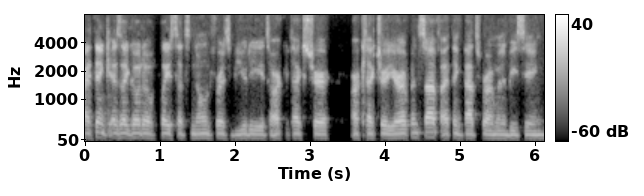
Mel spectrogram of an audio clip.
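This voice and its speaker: A man with a New Jersey accent speaks at a fairly quick pace in a fairly low pitch. The sound is dry and close, with no echo. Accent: American English (New Jersey). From New Jersey, US. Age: 20s. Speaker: podcast host. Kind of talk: casual chat.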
